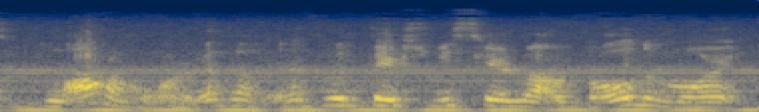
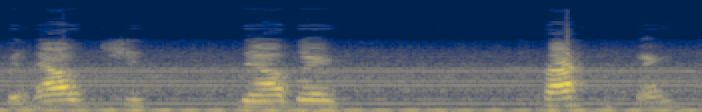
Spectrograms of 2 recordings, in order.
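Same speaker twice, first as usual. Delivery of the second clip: normal talking voice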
